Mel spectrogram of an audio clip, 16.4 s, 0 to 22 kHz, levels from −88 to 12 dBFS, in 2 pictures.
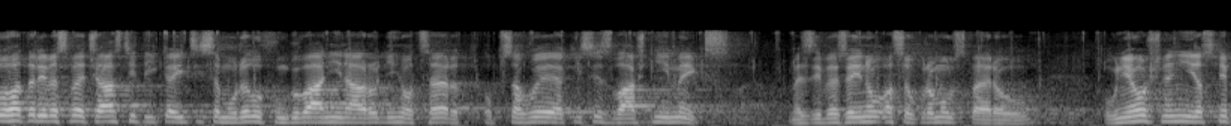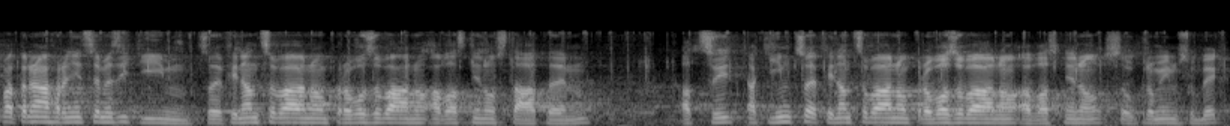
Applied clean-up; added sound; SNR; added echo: neural separator model SepFormer DNS4.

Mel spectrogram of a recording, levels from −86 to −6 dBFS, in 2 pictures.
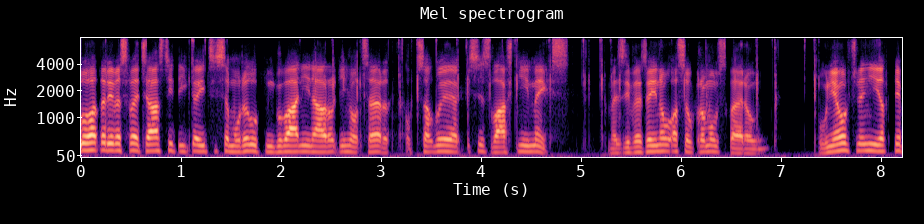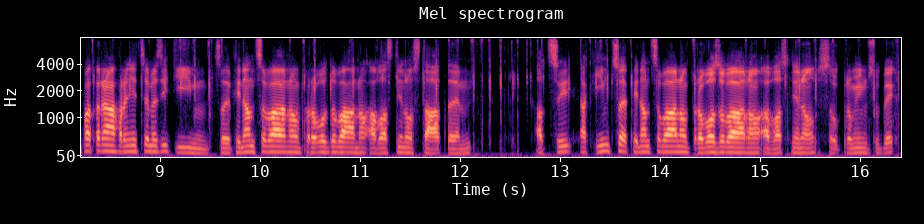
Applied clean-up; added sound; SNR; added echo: neural diffusion model UNIVERSE++.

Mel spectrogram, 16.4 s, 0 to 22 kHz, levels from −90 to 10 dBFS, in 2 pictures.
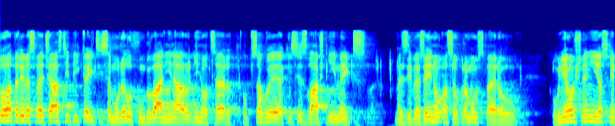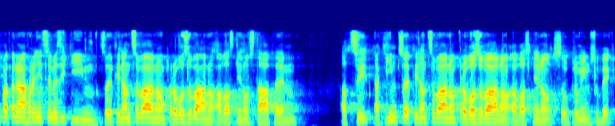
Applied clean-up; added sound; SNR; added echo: neural mask model Resemble Enhance denoiser.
